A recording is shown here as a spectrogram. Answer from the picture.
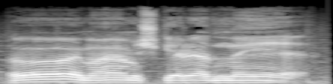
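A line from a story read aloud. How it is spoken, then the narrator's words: Loud hoarse bass. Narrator (Russian): Хриплый, как у медведя, бас заглушил нарастающий гул толпы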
